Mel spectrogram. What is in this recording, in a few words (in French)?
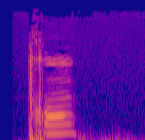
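"Pron", French; phonetique; la syllabe on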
